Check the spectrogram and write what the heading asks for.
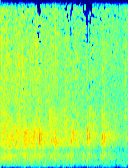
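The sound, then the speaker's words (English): Steady applause from a church choir during worship, a dense wash of overlapping hand claps with a few sharper individual claps popping out, with no voices. “let's get a choir hand clap.”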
